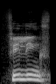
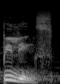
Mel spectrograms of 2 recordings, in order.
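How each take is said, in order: First: The word begins with an f sound. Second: The word begins with a p sound. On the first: "ফিলিংস না" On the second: "উচ্চারণে ভুল"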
